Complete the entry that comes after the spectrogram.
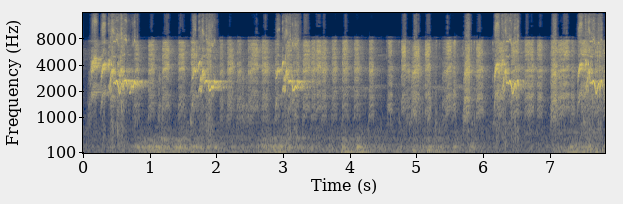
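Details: Noisy sooty-headed bulbul calling, a sound used for luring birds: dense runs of harsh scolding chatter broken by short bright whistled notes that recur every second or two, with a low hum underneath.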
